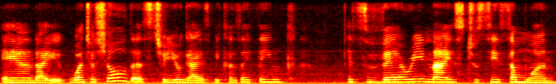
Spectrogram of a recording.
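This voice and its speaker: A woman's fairly high voice in a Brazilian Portuguese accent, with fairly even intonation and audible room echo. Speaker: vlogger, former au pair. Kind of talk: casual vlog talk. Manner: halting, with filler sounds.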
